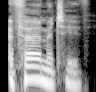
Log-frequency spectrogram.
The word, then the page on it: affirmative: ə’fɜːmətɪv; э’фё:мэтив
